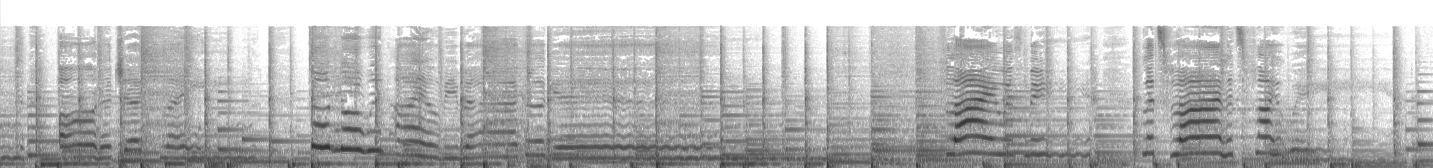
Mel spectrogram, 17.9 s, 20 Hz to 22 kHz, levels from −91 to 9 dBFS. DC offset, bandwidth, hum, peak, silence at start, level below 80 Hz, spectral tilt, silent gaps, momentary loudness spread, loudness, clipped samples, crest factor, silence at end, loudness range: under 0.1%; 11.5 kHz; none; -2 dBFS; 0 s; -34 dBFS; -5.5 dB/octave; none; 12 LU; -22 LUFS; under 0.1%; 20 dB; 0 s; 3 LU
